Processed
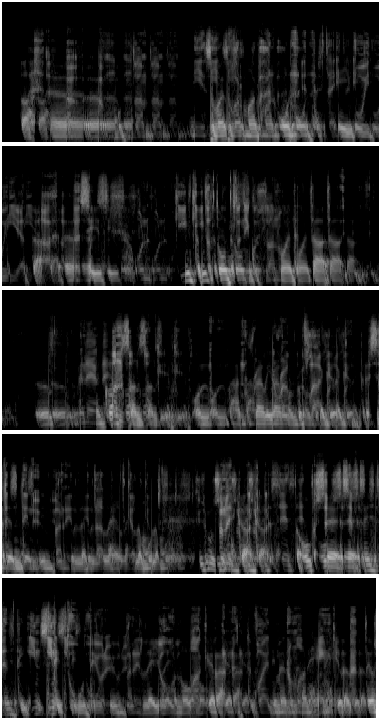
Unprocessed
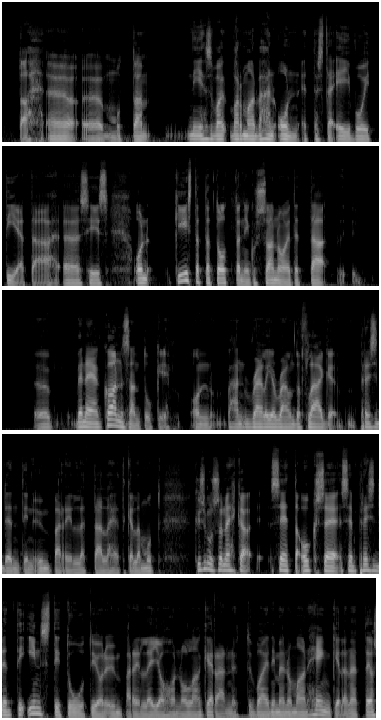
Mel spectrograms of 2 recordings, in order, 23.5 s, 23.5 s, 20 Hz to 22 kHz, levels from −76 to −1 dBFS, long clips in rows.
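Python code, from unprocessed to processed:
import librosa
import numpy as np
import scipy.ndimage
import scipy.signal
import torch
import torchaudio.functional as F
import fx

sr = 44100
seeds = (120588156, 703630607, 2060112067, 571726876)

y = scipy.signal.sosfilt(scipy.signal.butter(2, 160.0, 'highpass', fs=sr, output='sos'), x)
y = fx.peak_eq(y, sr, hz=6500.0, db=10.5, octaves=0.76)
y = 10.0 ** (-16.5 / 20.0) * np.tanh(y / 10.0 ** (-16.5 / 20.0))
y = fx.dispersion(y, sr, late='lows', ms=61.0, hz=330.0)
y = fx.filter_lfo_bandpass(y, sr, shape='square', hz=2.5, low_hz=490.0, high_hz=4900.0, q=1.6)
y = fx.echo_feedback(y, sr, ms=211, feedback_pct=20, wet_db=-13.5)
y = fx.sustainer(y, sr, db_per_s=33.0)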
